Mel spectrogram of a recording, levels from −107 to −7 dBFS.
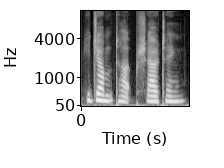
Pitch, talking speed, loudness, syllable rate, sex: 185 Hz, 175 wpm, -19 LUFS, 4.8 syllables/s, female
